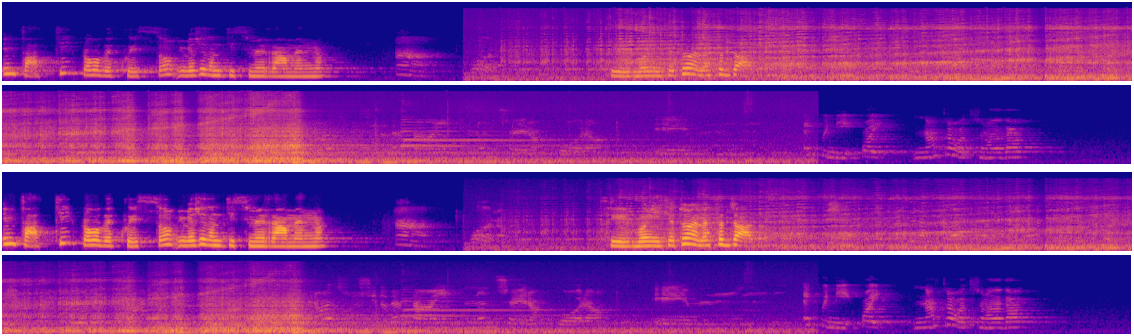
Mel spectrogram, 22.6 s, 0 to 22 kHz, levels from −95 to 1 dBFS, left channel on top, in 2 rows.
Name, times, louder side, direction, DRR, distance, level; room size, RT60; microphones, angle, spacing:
voice 1, 0.0-3.2 6.1-7.7, right 7 dB, 70° right, 0.4 m, -25 dB
voice 2, 3.9-4.3 4.6-5.1 6.4-7.6 8.1-11.6 11.9-13.8 14.1-17.4 17.8-20.1 20.4-21.6, right 3 dB, 30° right, 1.5 m, -49 dB
sound 1, 4.6-19.5, left 4 dB, 20° left, 0.3 m, -35 dB
28.0 x 15.5 x 2.7 m
head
